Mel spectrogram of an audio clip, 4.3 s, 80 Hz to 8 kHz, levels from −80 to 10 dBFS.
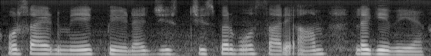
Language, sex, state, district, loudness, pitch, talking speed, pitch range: Hindi, female, Uttar Pradesh, Saharanpur, -17 LUFS, 210 Hz, 180 wpm, 195-215 Hz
